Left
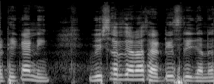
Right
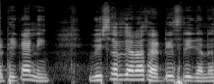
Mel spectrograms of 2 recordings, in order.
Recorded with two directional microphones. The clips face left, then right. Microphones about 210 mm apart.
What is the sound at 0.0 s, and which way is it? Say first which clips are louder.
Speech: right 3 dB; 55° right (ahead or behind).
